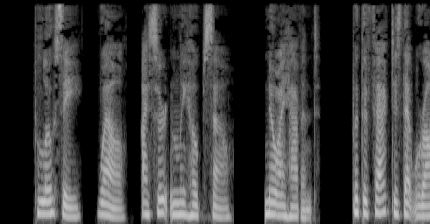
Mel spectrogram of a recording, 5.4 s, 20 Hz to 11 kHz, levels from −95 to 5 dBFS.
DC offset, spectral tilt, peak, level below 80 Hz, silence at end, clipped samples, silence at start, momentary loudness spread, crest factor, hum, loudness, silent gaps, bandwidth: under 0.1%; -5 dB/octave; -8 dBFS; -60 dBFS; 0 s; under 0.1%; 0.45 s; 7 LU; 16 dB; none; -24 LUFS; 2.93-3.30 s, 4.02-4.38 s; 10.5 kHz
